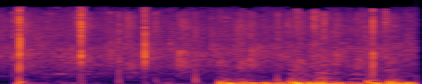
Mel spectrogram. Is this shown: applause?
yes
